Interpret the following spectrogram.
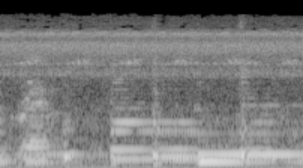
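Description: Ukulele strummed in an even rhythm between sung lines, its chords changing a few times. Behind it, a steady high chorus of crickets.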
